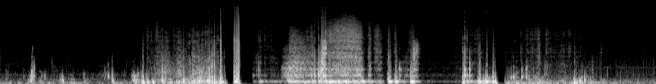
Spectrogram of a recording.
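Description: Loud gurgling and low rumbling with bubbling bursts and brief pauses; ordinary bowel sounds of a full stomach.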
